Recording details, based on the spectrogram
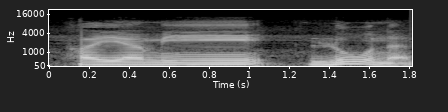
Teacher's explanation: मी या मद्दा है, लू वाव मद्दा है, एक एक अलिफ की मिकदार के बराबर खींच कर पढ़ेंगे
